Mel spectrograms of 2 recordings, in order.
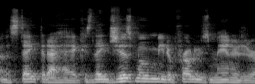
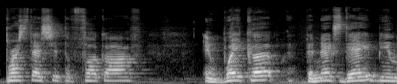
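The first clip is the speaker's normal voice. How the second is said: higher, louder, pushing each word out slowly; fired-up pep talk; 6 semitones higher, 5 dB louder, slower than usual. Real, not acted. Vlogger urging viewers to shake off bad days, fired up. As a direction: pump them up to shake it off.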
